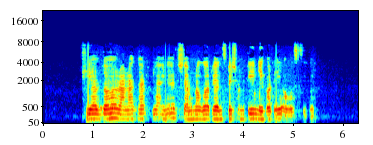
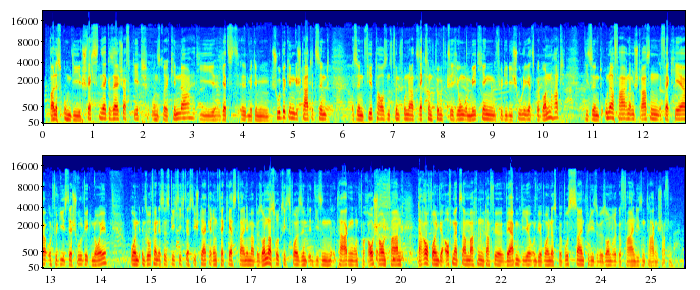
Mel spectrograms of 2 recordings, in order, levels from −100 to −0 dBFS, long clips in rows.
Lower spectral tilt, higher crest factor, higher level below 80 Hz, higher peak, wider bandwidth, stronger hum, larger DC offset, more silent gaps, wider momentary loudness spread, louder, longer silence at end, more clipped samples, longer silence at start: about the same, -5.5 dB/octave vs -6 dB/octave; about the same, 16 dB vs 18 dB; second, -54 dBFS vs -46 dBFS; about the same, -2 dBFS vs 0 dBFS; second, 7.8 kHz vs 14.5 kHz; neither; neither; neither; first, 13 LU vs 8 LU; about the same, -17 LUFS vs -17 LUFS; first, 0.9 s vs 0.05 s; neither; first, 0.8 s vs 0.05 s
